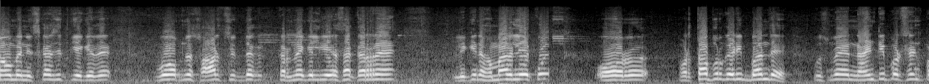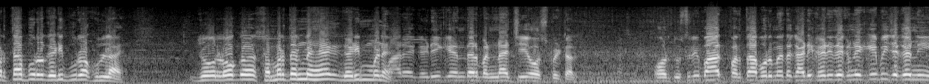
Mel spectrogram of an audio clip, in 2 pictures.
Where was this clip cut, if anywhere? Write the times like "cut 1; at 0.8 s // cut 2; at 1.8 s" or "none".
cut 1; at 5.5 s // cut 2; at 13.6 s

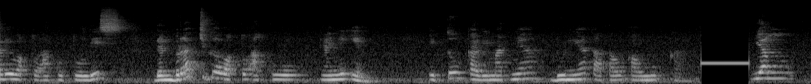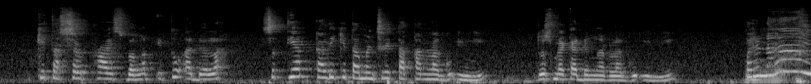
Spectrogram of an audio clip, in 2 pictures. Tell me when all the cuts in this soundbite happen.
cut 1; at 7.3 s

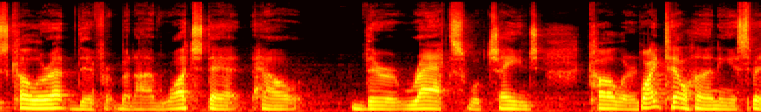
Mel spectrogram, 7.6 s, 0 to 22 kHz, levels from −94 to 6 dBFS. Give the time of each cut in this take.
cut 1; at 6.3 s

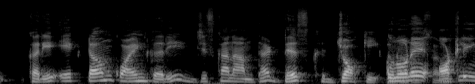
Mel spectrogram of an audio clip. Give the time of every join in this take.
cut 1; at 3.8 s

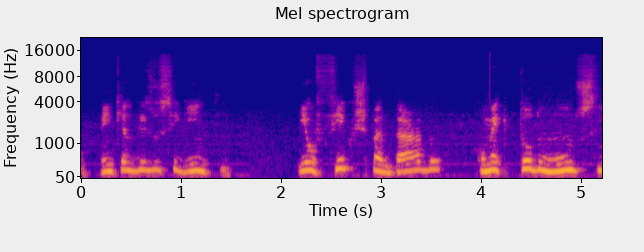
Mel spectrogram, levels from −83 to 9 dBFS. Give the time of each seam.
cut 1; at 2.4 s

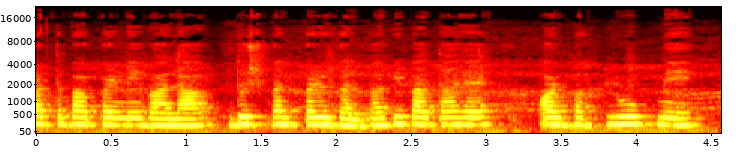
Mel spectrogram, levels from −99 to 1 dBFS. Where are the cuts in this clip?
none

